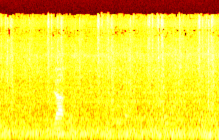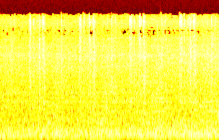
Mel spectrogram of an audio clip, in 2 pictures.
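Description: High-speed production printer running at its full rated speed, feeding printed sheets out onto the output tray in a steady, even mechanical run with a fine rapid patter.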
